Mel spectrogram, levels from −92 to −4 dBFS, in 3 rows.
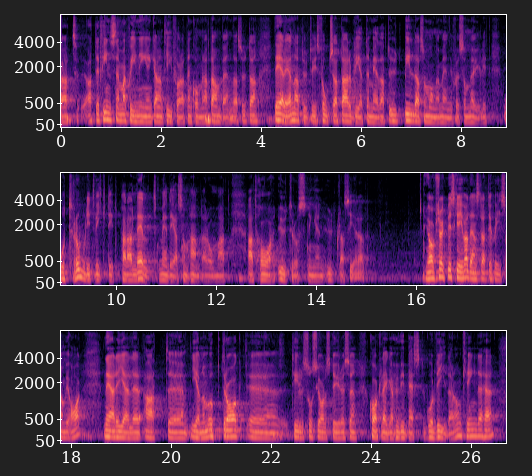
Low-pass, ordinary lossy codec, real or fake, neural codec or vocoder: none; none; real; none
